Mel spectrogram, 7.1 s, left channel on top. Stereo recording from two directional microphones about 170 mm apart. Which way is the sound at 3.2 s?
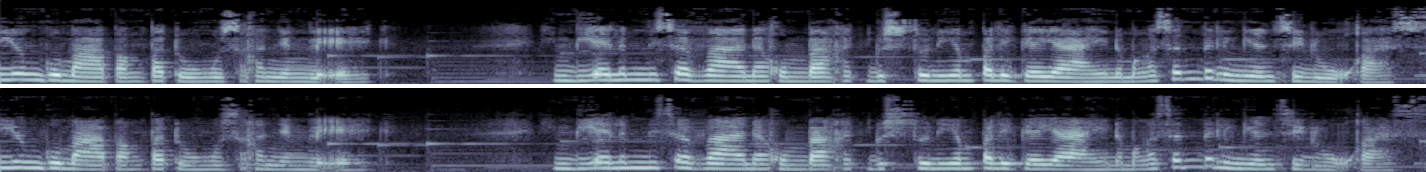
40° left (ahead or behind).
